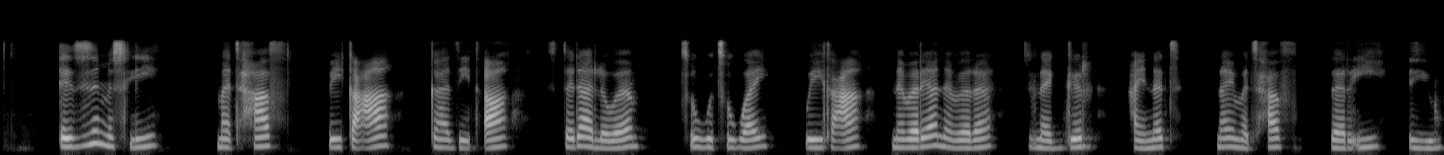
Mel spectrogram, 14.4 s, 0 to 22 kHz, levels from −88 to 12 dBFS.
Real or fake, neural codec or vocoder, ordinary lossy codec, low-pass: fake; codec, 24 kHz, 1.2 kbps, DualCodec; Opus, 64 kbps; 7.2 kHz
